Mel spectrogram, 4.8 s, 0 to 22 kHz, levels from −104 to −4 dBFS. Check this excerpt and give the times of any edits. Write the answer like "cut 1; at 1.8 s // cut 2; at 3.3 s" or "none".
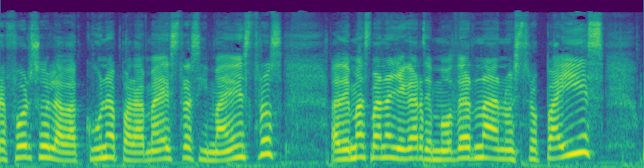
cut 1; at 2.8 s // cut 2; at 3.2 s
